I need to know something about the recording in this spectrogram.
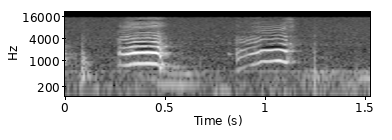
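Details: Newborn puppy crying just after birth; two high whimpers, the first held level then falling, the second rising then dropping, each under half a second, in a quiet room.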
